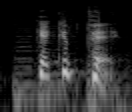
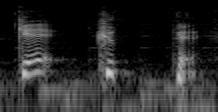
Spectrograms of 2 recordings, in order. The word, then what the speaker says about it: 깨끗해: 깨끗해. 깨끗해. Right? That ge is like a double G. Or, I know it sounds like a K, but it's not actually a K. There's a different letter for K.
